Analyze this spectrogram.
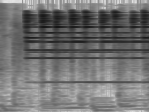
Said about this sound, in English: Oh, ladies and gentlemen, what do you know? There's the closing bell.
